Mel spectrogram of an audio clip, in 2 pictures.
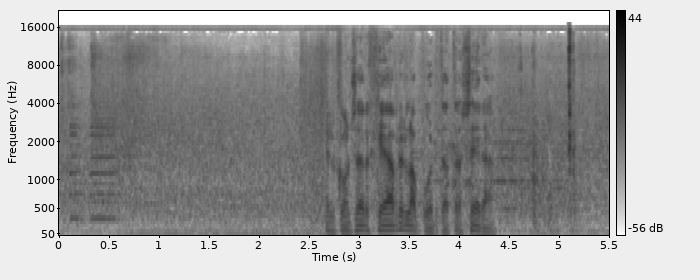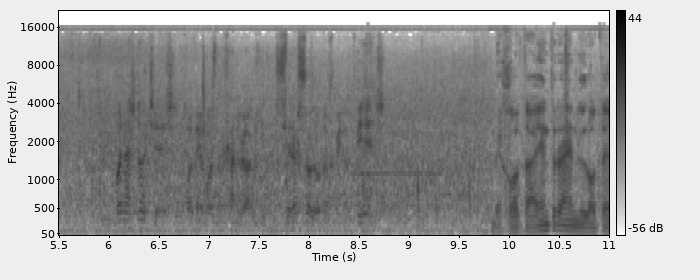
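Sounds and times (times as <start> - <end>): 
short car horn toots: 0.0 - 0.8
low steady traffic rumble: 0.0 - 11.0
speech: 2.6 - 4.6, 6.3 - 9.1, 9.8 - 11.0.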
